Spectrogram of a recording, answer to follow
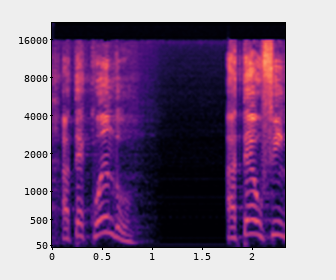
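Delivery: normal talking voice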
